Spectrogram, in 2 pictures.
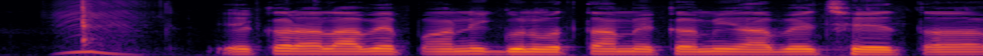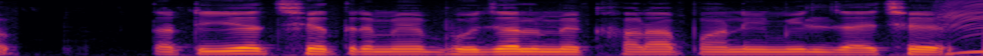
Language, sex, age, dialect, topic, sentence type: Maithili, male, 18-24, Eastern / Thethi, agriculture, statement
